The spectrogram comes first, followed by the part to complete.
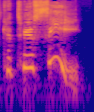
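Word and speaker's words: Catoosa: They'll hear you all the way to Katoosie. Okies. When we pronounce Miami as Miami, and Katusa as Katusi, because science or something.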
